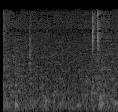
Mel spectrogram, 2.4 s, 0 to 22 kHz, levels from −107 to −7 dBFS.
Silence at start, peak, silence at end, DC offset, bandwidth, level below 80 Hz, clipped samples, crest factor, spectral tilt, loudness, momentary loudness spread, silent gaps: 0.05 s; -26 dBFS; 0 s; under 0.1%; 16.5 kHz; -86 dBFS; under 0.1%; 34 dB; -1 dB/octave; -56 LUFS; 15 LU; none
